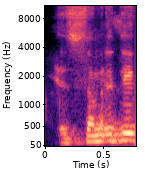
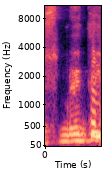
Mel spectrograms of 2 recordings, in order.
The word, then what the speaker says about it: स्मृति: जो 2 स्मृति ग्रंथ है ना, हाँ, एक तो मनुस्मृति ग्रंथ और समृद्धि दूसरा समृद्धि गलत बोल रहे हो, स्मृति होता है, स्मृति आधा बोल होता है।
